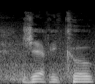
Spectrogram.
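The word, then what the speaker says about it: Géricault: Yeah, so in French it's spelled G-E-R-I-C-A-U-L-T, Jericho, whereas for us it's Jericho, J-E-R-I-C-H-O, as Paul said. – C-H-O, that's it.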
